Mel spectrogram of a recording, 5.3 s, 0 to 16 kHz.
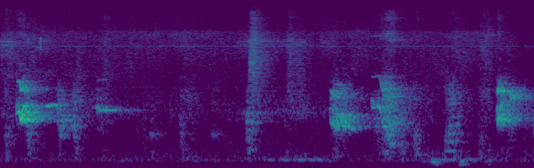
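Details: Indoor puppy-cam sound from Belle's litter of seven Labrador Retriever puppies, born May 24, 2021, recorded 3 June: scattered high squeaks and short whining cries, a few seconds apart, over soft shuffling.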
